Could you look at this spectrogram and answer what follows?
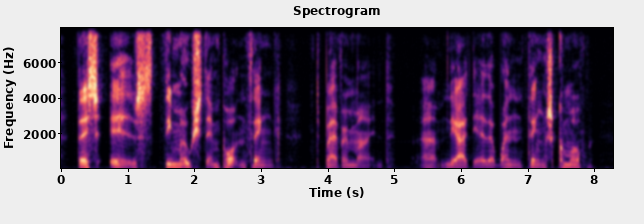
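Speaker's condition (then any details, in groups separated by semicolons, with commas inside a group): Multiple sclerosis; progressive form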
